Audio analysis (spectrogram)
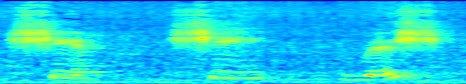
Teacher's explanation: This sound is a voiceless postal verar fricative. That means the air flows through a narrow space made by the tongue and the roof of the of the mouth producing a hissing sh sound. but without focal f vibration. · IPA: /ʃ/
